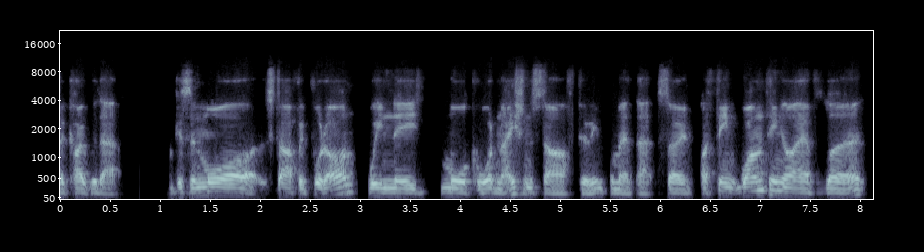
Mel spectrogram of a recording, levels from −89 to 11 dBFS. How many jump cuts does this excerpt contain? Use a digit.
3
